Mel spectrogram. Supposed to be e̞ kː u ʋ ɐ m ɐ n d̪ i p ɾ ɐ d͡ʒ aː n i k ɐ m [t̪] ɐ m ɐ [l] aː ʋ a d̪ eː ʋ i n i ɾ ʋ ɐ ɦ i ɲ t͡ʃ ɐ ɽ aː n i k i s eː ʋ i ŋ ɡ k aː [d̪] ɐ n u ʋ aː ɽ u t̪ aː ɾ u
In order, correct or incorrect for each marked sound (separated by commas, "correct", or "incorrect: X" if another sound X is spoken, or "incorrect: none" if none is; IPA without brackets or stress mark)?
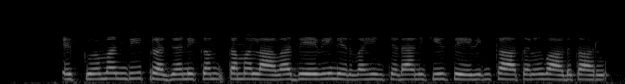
correct, correct, incorrect: t̪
